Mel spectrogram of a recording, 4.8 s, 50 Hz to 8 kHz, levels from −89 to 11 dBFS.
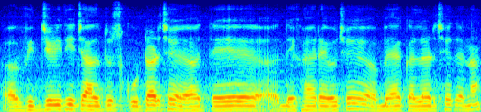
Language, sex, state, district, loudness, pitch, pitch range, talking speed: Gujarati, male, Gujarat, Gandhinagar, -17 LUFS, 110 Hz, 110-120 Hz, 160 wpm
